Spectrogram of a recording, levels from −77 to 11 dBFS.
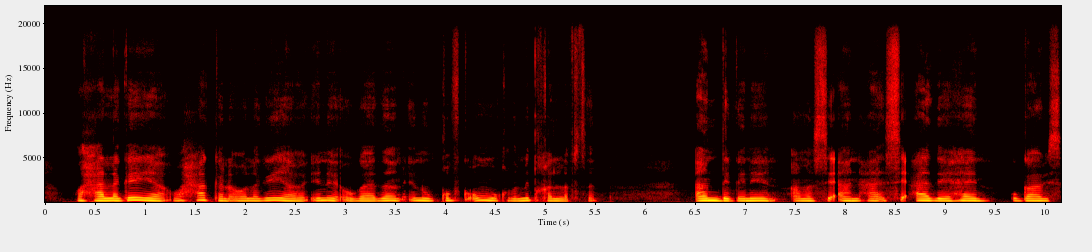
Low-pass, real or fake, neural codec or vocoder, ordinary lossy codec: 19.8 kHz; fake; vocoder, 44.1 kHz, 128 mel bands, Pupu-Vocoder; none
